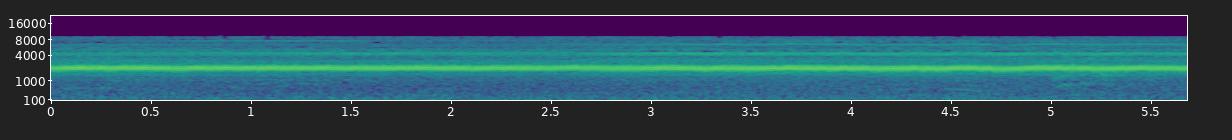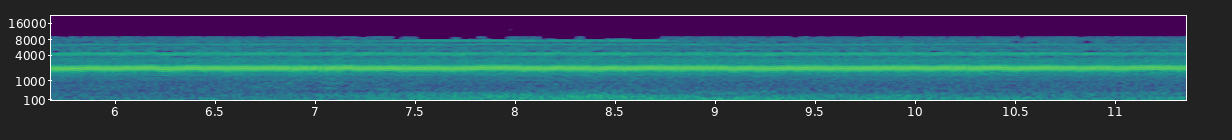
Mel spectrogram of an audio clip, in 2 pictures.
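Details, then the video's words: Mole cricket recording from the National Institute of Biological Resources, 2020: an unbroken, steady high trill holds one even pitch throughout, with faint overtones above it and a soft low rumble underneath. "땅강아지, 여러번 듣기, 곤충소리"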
